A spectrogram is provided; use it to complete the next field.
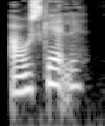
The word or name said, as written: AFSKALLES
